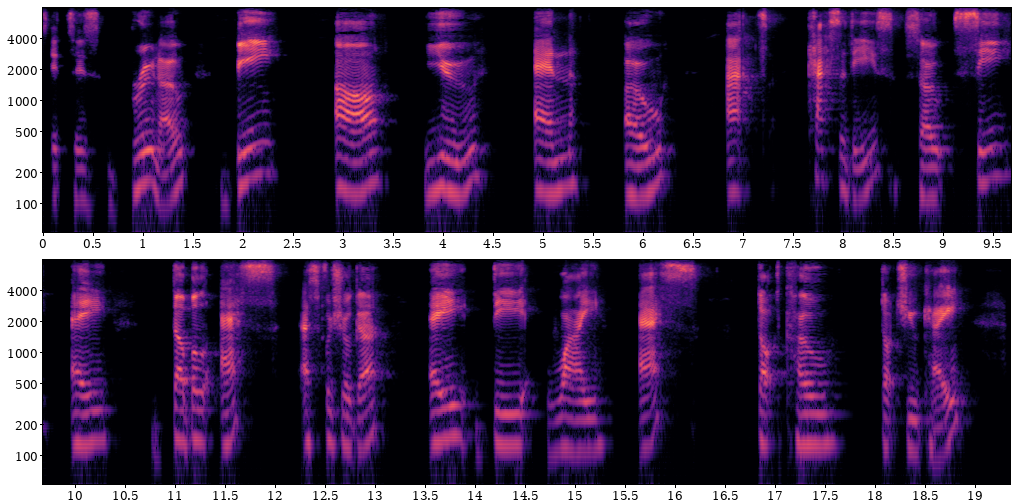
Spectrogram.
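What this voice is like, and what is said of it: Slow, deliberate dictation. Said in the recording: “I'll say that slowly”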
